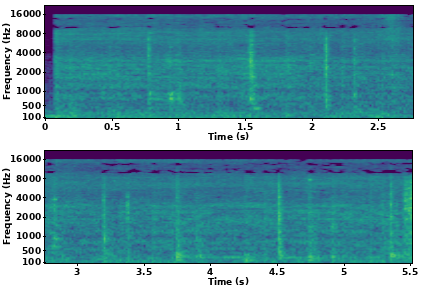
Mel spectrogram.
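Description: A steady hiss with irregular sharp knocks and clicks over it, starting abruptly.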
